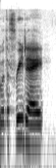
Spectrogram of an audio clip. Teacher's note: also the article of course is a schwa now I pronounce the ending th unvoiced with the witha sometimes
